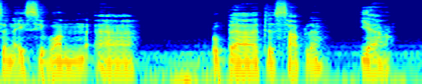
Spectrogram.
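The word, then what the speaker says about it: Robert de Sablé: You love how his name is pronounced in AC1 Robert de Sable? Yeah. That would be the, I guess, proper French pronunciation or something.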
